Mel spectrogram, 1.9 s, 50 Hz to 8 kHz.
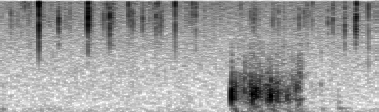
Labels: {"label": "biophony, low growl", "recorder": "SoundTrap 300"}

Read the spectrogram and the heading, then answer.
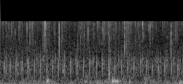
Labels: {"label": "biophony, rattle", "recorder": "SoundTrap 500"}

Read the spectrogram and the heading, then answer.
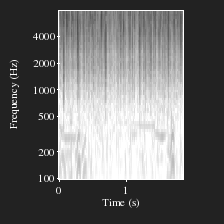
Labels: {"label": "biophony, cascading saw", "recorder": "SoundTrap 600 or HydroMoth"}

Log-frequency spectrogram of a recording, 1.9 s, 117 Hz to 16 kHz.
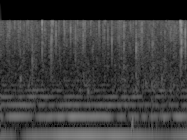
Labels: {"label": "biophony, midshipman", "recorder": "SoundTrap 500"}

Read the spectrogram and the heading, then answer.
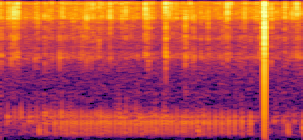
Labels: {"label": "biophony", "recorder": "HydroMoth"}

